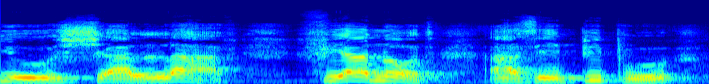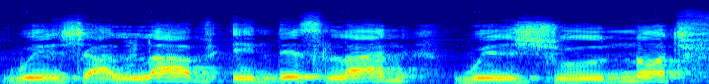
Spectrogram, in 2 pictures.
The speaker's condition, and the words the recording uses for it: No condition.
